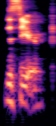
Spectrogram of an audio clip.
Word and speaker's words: Desir: I mean, I know signing Pierre Desir, is that how you say it? – Desir, Pierre Desir.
